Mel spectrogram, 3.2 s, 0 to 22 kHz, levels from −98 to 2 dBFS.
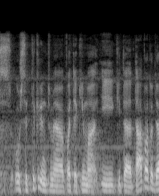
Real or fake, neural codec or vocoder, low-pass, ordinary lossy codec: real; none; 10.8 kHz; Opus, 64 kbps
